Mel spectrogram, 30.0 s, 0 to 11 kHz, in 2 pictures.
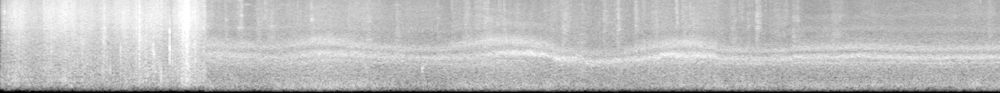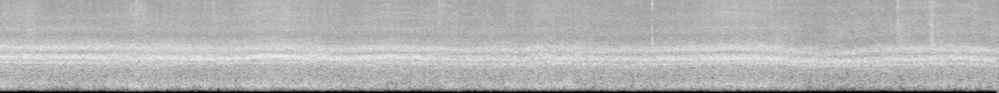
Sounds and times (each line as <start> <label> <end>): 0.0 paragliding wing 6.2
